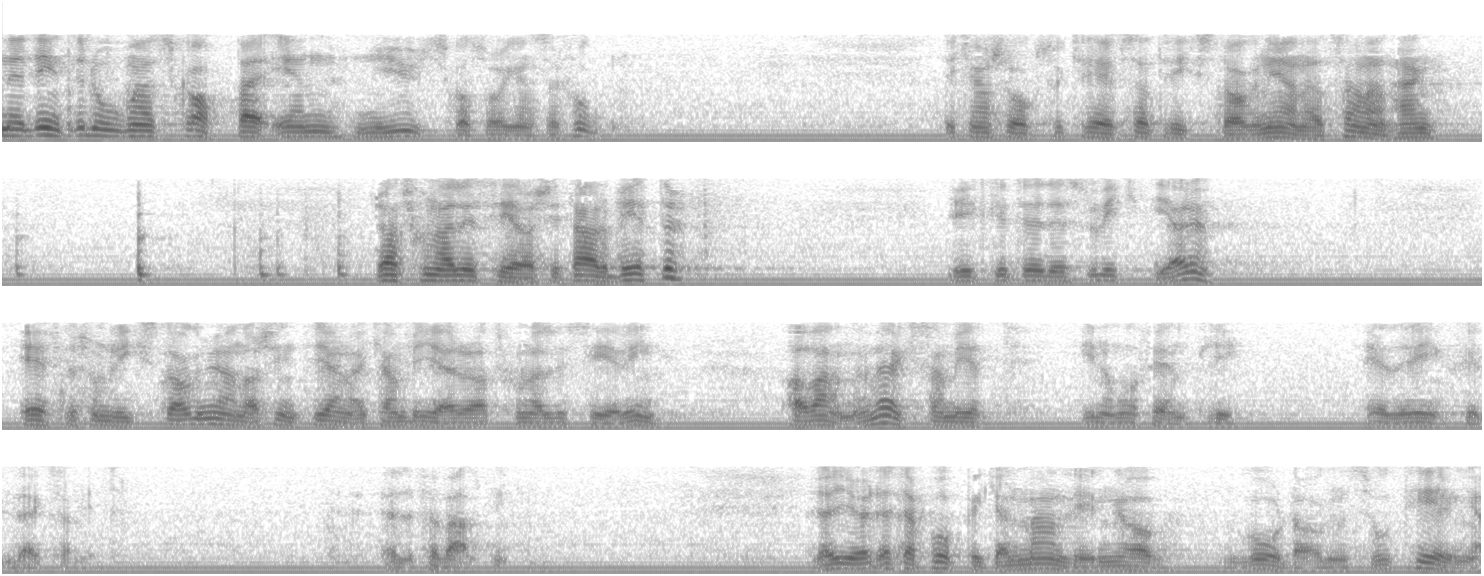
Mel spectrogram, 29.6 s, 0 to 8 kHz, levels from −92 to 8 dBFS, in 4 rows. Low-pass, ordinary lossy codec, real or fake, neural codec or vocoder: 7.2 kHz; AAC, 16 kbps; real; none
